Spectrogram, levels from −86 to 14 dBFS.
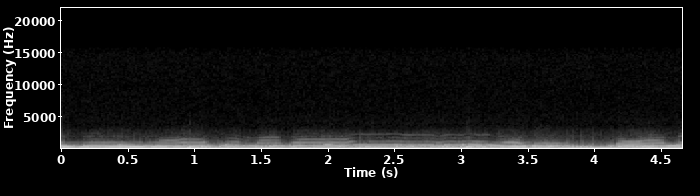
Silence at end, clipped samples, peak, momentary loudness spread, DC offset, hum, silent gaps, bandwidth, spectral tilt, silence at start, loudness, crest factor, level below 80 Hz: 0 s; under 0.1%; -2 dBFS; 4 LU; under 0.1%; none; none; 1.8 kHz; -13.5 dB/octave; 0 s; -14 LUFS; 12 dB; -30 dBFS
